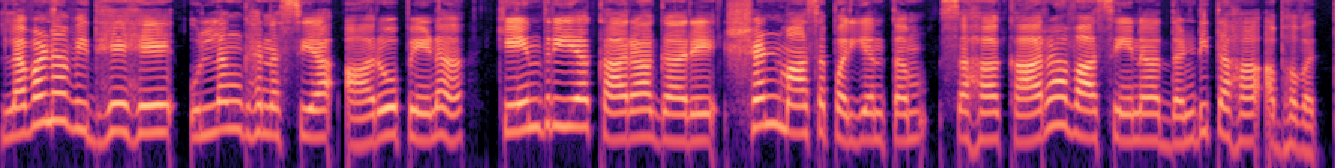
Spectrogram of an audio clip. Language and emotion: Sanskrit, neutral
